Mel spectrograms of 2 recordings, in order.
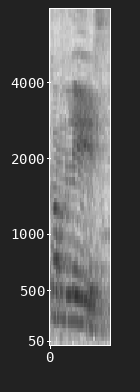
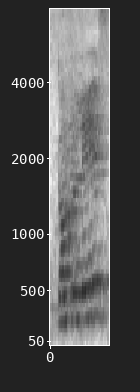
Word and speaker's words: कमलेश: अब ध्यान देना, हम कमलेश पढ़ते हैं या कमलेश? कमलेश कहते हैं या कमलेश? कमलेश। देखिए ध्यान से सुनना, कम कम लेश, कम लेश, कमलेश नहीं कहते, कमलेश, कमलेश, कमलेश।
